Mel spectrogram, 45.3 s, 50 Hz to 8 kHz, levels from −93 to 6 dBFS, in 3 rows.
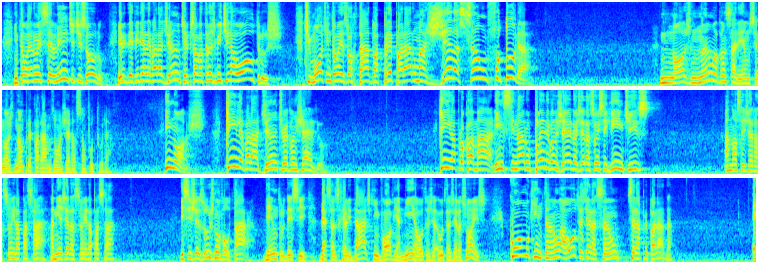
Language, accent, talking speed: Portuguese, Brazilian, 115 wpm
